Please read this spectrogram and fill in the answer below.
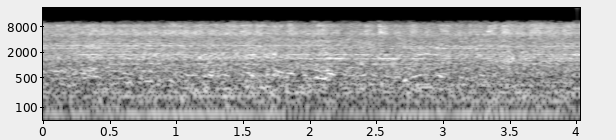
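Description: Indistinct talk among people standing close by, over a steady low rumble of outdoor background noise.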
